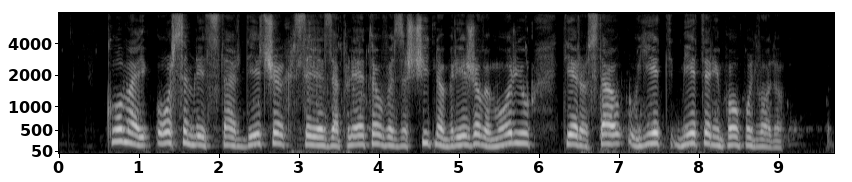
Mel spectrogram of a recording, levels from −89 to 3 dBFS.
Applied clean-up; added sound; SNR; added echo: neural separator model SepFormer DNS4.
